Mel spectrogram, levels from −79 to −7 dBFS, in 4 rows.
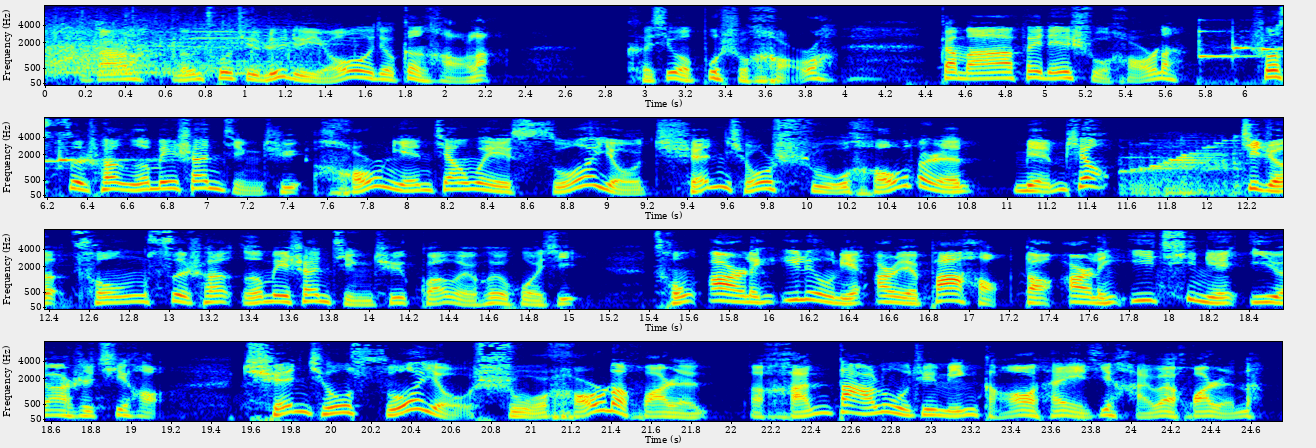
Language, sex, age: Chinese, male, 20-39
